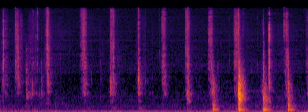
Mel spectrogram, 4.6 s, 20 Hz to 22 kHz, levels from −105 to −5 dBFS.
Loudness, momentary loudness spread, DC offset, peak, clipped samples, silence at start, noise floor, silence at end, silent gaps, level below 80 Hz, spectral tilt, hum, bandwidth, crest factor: -43 LUFS; 19 LU; under 0.1%; -12 dBFS; under 0.1%; 0 s; -59 dBFS; 0 s; none; -66 dBFS; -3.5 dB/octave; none; 16.5 kHz; 32 dB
